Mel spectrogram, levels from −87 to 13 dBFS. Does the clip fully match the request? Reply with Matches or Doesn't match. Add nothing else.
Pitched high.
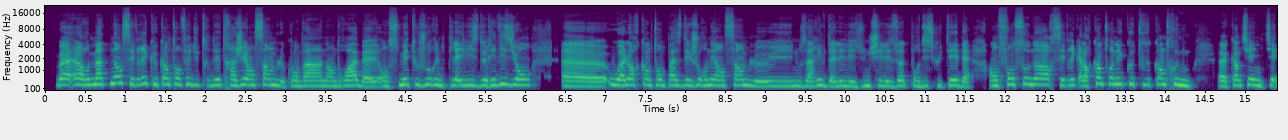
Matches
